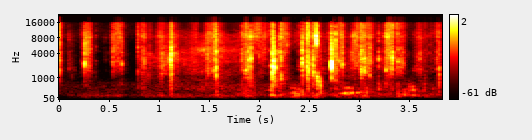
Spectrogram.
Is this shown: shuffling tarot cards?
yes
